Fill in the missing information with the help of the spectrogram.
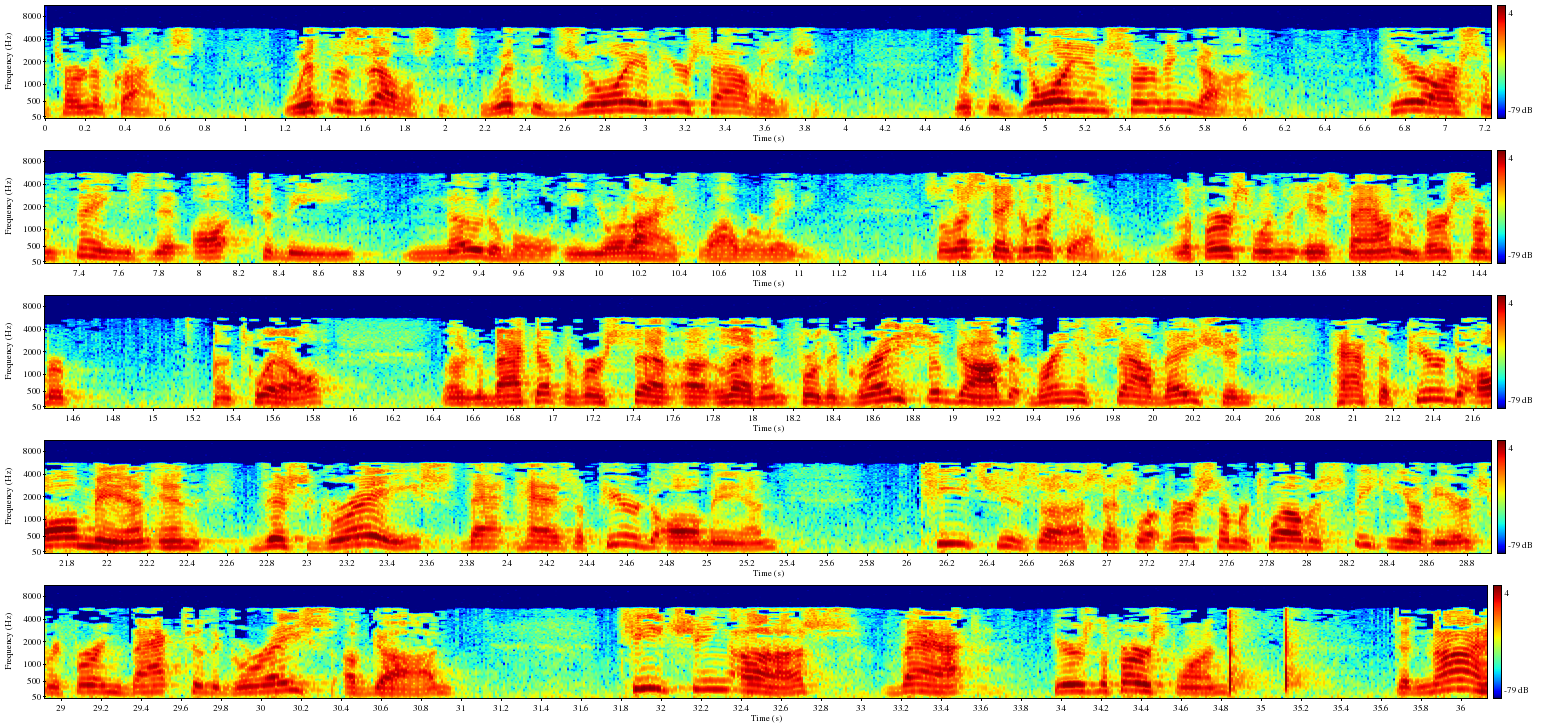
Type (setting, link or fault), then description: setting, large echoing room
